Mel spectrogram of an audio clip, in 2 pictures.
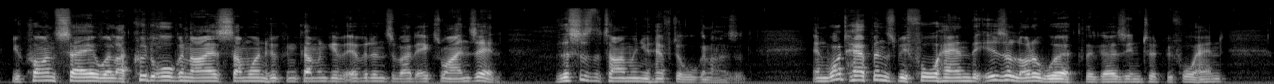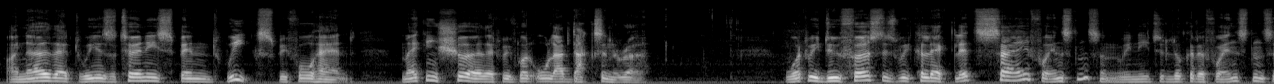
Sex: male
